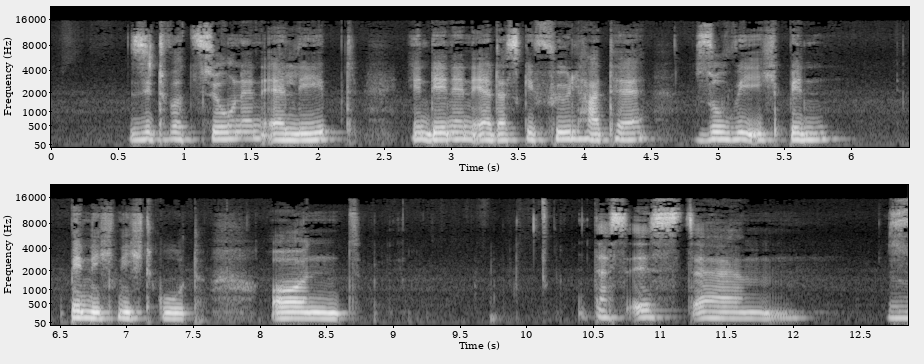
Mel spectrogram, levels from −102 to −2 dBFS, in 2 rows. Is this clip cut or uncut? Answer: uncut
